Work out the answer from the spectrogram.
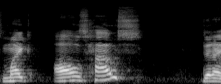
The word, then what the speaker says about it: Allshouse: say your last name right Mike it's Mike all's house did I say it correctly that's right alright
